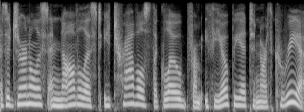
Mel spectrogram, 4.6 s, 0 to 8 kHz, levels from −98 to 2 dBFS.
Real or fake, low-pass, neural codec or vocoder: fake; 7.2 kHz; vocoder, 44.1 kHz, 80 mel bands, Vocos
